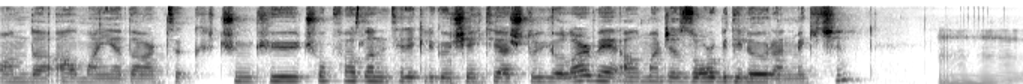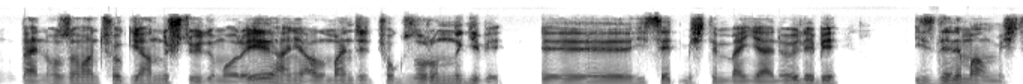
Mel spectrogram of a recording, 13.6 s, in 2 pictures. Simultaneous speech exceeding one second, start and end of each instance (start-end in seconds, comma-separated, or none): none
